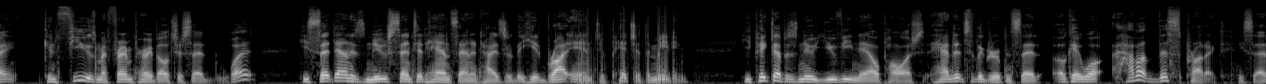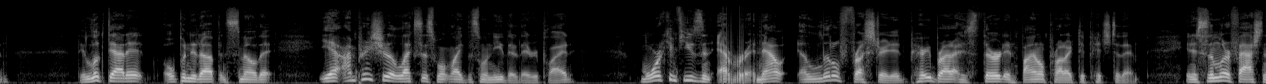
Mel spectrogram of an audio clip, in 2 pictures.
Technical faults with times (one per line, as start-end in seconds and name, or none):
5.78-6.80 processor overload crackle
19.88-20.28 processor overload crackle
